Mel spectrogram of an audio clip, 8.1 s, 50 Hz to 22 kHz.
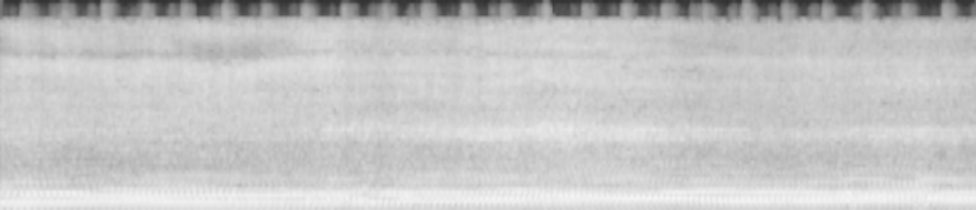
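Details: Toyota 1MZ V6 contract engine, first start on a test stand after compression check: even running with a small rev rise partway, no tapping or knocking; healthy engine.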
